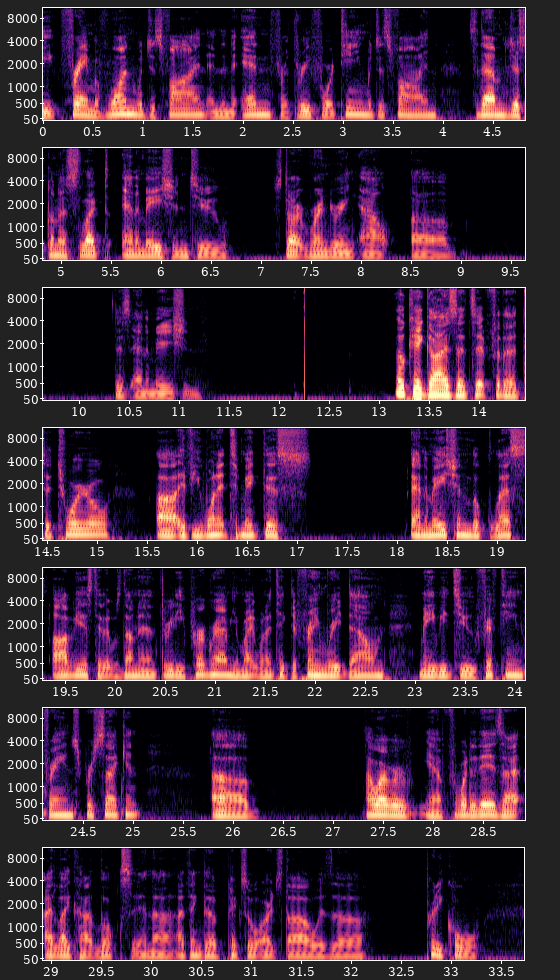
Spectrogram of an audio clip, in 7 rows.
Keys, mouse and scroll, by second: 12.2 click.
